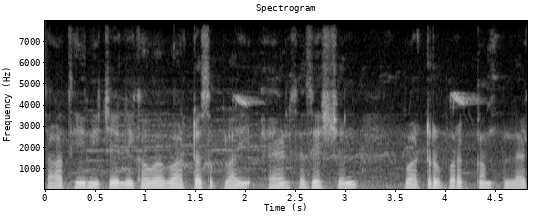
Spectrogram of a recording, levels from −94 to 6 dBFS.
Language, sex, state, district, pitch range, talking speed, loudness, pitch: Hindi, male, Chandigarh, Chandigarh, 105-115 Hz, 160 wpm, -17 LUFS, 110 Hz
